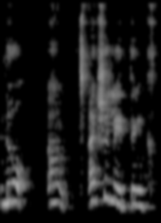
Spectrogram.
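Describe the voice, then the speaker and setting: A woman's voice: high-pitched, fairly even intonation, normal speed, darkish tone. A young woman with a Kenyan accent chatting casually with her sister, giggly and often searching for her words. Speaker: vlogger. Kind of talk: casual sibling tag chat. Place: small bare room indoors. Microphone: camera across the room. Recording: echoey room, distant mic.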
